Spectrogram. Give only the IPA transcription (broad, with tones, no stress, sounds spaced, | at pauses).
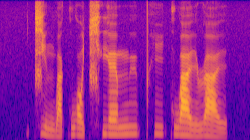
t͡ɕ i˥˩ n̪ w ä˩ k w ɔ˥˩ t͡ɕʰ j ɛ˥ m y˥ pʰ i˥ k w a˥˧ ɪ̯ ɻ a˥˩ ɪ̯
